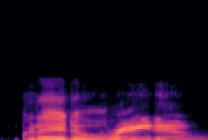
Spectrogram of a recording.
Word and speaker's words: Grado: Grado. That's how you say it.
